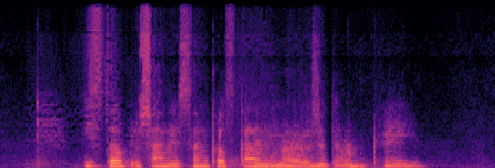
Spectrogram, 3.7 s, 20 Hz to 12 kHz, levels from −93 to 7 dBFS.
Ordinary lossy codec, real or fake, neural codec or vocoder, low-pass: Opus, 16 kbps; fake; codec, 44.1 kHz, 0.9 kbps, DAC; 10.8 kHz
